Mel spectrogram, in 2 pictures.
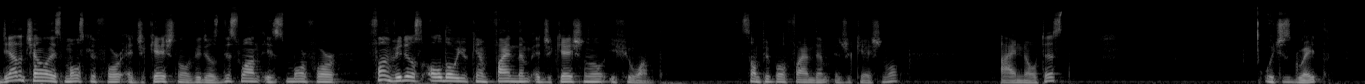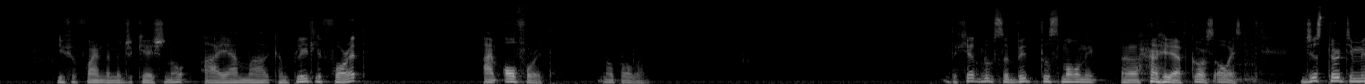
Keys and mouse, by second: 6.1 ctrl+alt+right click, 6.8 click, 7.5 alt+right click, 7.6 click, 7.6 alt+shift+right click, 8.4 ctrl+alt+click, 11.4 ctrl+alt+right click, 11.7 ctrl+alt+click, 12.1 alt+right click, 12.3 click, 13.3-27.3 ctrl+alt+drag, 15.2 alt+2.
